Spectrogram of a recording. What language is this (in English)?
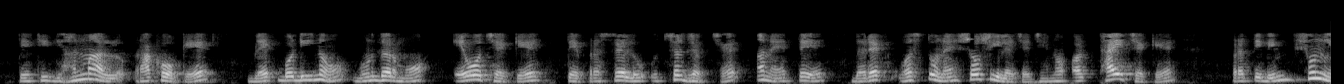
Gujarati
